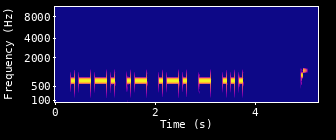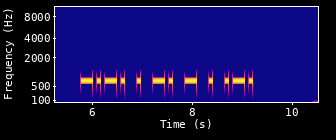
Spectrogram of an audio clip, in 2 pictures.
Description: Morse code, heard as a keyed tone, about 15 wpm, 700 Hz. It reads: PARTS CENTER
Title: Sets of 3 Words - New Word Drill - 15wpm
